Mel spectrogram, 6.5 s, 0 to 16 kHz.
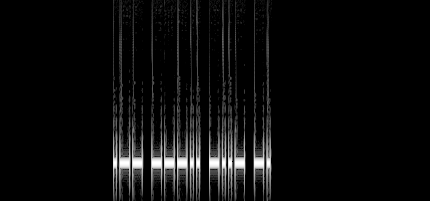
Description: Morse code, heard as a keyed tone, about 25 wpm, 700 Hz. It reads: W8XN
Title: USA Call Signs - 4 Characters - 25wpm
